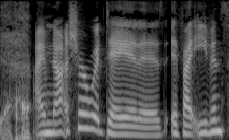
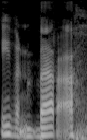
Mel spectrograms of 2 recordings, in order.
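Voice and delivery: mock sexy, fake seductive voice. Joking back after another speaker says triple X: mock sexy voice. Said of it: "Was that your sexy voice?".

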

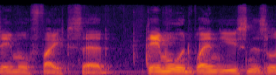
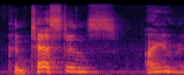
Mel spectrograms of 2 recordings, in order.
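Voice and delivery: put-on TV game show announcer voice, higher; 13 semitones higher than usual. Comparing a fight announcer to a TV show: Gladiators announcer voice. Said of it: "That sounded like Gladiators".

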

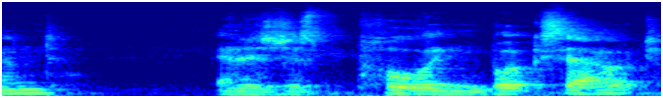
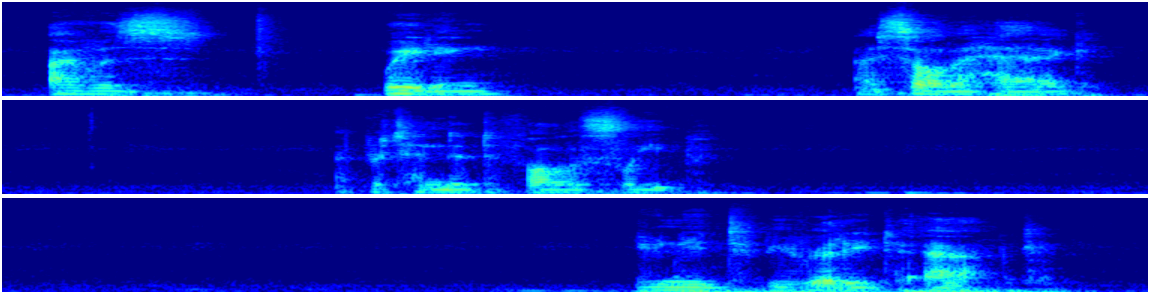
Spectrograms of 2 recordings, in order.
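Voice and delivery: very soft, faint, hushed voice close to the ear; 7 dB quieter than usual. Voicing a character speaking softly into a listener's ear: very soft voice. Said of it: "you hear Kaleza's voice very, very softly".

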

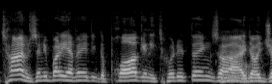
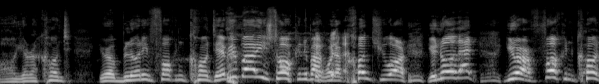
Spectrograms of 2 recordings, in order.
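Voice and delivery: horrible put-on Irish accent; 4 semitones higher than usual. Retelling a quarrel over money, the speaker voices Jerry in a horrible Irish accent. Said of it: "my horrible Irish accent".

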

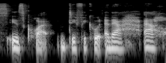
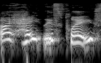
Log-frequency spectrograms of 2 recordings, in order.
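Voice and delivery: put-on crying voice, higher pitch; 13 semitones higher, 4 dB louder than usual. Retelling crying on the living room floor after moving.

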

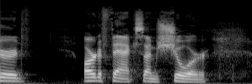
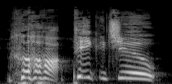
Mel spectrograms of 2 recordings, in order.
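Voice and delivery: put-on cartoon boy's laugh, higher pitched; 9 semitones higher than usual. Doing an impression of Ash laughing as things happen around him. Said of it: "you're just gonna do his laugh".

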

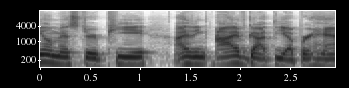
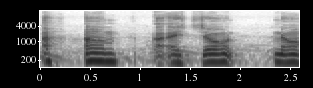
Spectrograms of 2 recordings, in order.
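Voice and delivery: scared, trembling voice, higher; 6 semitones higher, 3 dB quieter than usual. Stammering in a skit scene after being splashed with blood: shaking in her boots. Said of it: "Sydney's just shaking in her boots right there".

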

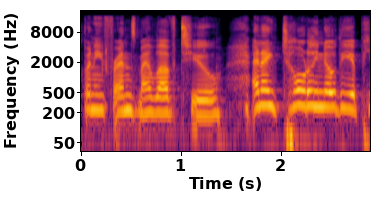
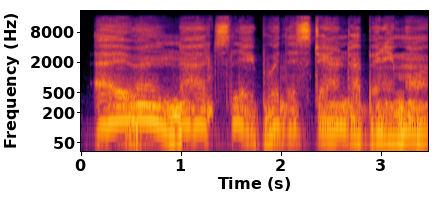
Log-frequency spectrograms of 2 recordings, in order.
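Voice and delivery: spooky, slow, drawn-out, creepy put-on voice; 13 semitones lower, 3 dB quieter than usual. Trying the line again after a first attempt, in a scary voice. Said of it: "it's scary that".

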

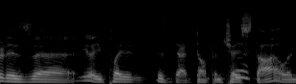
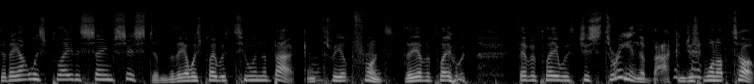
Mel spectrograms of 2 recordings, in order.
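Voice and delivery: put-on English accent, pitched higher; 7 semitones higher, 5 dB louder than usual. Speaker acts out what one guy asked, imitating an english accent. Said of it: "That's actually very good English accent".

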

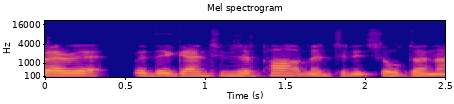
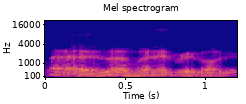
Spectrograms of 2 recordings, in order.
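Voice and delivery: gruff, put-on blokey voice; 4 semitones higher, 5 dB quieter than usual. Imitating an actress whose voice is now gruff: Kathleen Turner gruff voice. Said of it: "But her voice in that is how her voice is now. It's like".

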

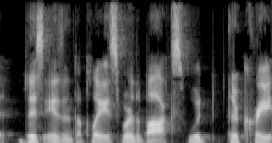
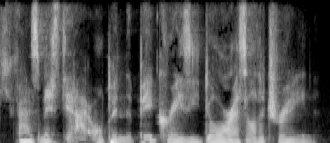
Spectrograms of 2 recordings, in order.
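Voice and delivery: excited, buzzing stage whisper, pitched up; 7 semitones higher than usual. Sneaking up behind two companions to share news: excited half-whisper. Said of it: "whispering really excited".

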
